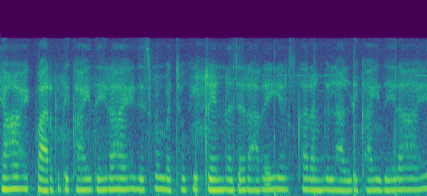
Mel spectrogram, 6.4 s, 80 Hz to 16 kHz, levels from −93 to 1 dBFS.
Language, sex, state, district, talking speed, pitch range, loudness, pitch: Hindi, female, Chhattisgarh, Kabirdham, 205 wpm, 195-210 Hz, -19 LUFS, 200 Hz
